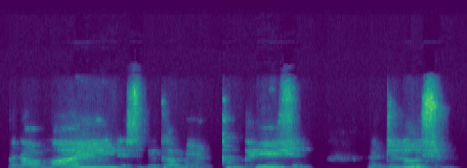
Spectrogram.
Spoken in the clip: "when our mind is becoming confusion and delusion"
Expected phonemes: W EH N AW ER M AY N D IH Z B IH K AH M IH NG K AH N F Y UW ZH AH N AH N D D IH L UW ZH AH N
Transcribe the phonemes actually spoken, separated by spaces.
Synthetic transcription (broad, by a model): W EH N AW ER M AY N D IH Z B IH K AH M IH NG K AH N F Y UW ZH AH N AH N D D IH L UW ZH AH N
